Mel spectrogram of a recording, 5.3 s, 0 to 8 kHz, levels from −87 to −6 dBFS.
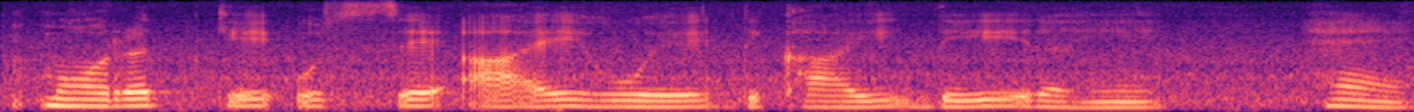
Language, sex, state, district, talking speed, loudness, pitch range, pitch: Hindi, female, Madhya Pradesh, Dhar, 100 wpm, -19 LUFS, 145-175 Hz, 160 Hz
